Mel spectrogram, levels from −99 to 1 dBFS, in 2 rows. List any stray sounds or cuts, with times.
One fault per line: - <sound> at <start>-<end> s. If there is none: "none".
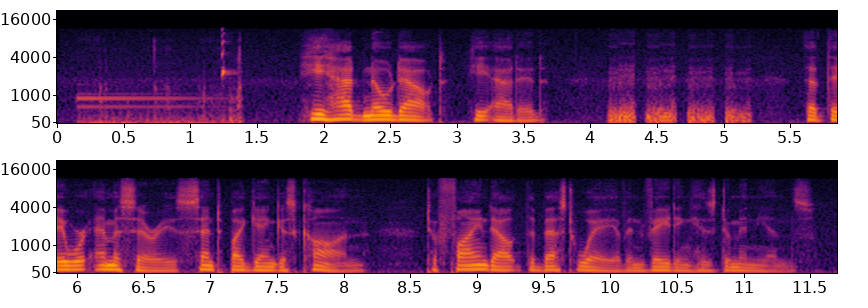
- squeak at 0.1-1.4 s
- laugh at 4.1-5.2 s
